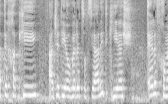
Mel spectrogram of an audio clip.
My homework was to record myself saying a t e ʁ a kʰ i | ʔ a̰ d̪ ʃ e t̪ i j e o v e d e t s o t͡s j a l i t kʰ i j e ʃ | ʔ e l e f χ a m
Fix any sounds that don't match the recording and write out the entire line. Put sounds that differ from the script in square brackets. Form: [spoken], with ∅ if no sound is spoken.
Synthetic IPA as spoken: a t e [χ] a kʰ i | ʔ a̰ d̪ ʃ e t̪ i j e o v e d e t s o t͡s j a l i t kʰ i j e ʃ | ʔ e l e f χ a m

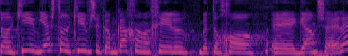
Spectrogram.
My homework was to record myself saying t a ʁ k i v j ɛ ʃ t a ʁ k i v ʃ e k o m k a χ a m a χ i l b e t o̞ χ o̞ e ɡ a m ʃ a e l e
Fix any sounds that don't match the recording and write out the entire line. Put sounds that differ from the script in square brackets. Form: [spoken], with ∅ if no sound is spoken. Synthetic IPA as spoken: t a ʁ k i v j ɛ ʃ t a ʁ k i v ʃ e k o m k a χ a m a χ i l b e t o̞ χ o̞ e ɡ a m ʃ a e l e

